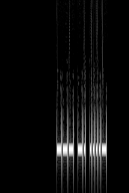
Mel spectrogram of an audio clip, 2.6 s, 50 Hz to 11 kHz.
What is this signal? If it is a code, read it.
Morse code, heard as a keyed tone, about 41 wpm, 700 Hz. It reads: ON4
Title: Callsign Prefixes for Top 50 DXCC - 40wpm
